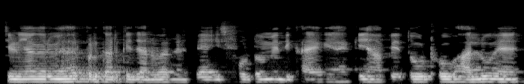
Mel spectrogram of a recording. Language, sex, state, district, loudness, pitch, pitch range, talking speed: Hindi, male, Bihar, Jahanabad, -16 LUFS, 120 Hz, 115-125 Hz, 250 wpm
